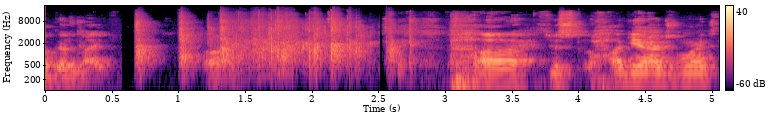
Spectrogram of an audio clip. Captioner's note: audience claps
